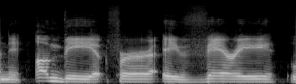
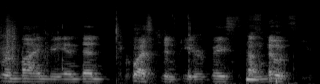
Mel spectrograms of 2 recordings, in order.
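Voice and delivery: quiet aside; 4 semitones lower, 15 dB quieter than usual. Real, not acted. Soft aside continued.

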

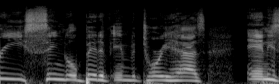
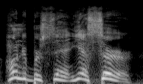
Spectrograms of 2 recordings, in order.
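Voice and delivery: higher and louder, overjoyed agreement; thrilled yes; 5 semitones higher, 6 dB louder than usual. Retold or imitated. Guy accepting Edison's partnership offer, thrilled. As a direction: jump at the offer.

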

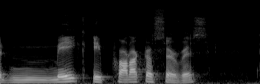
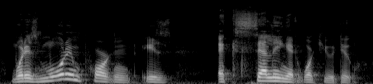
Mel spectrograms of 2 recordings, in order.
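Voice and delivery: ordinary talk

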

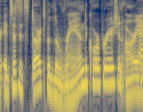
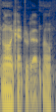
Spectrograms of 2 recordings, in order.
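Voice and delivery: quiet; 6 dB quieter than usual. Retold or imitated. Mock quote low voice.

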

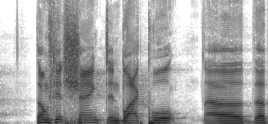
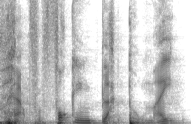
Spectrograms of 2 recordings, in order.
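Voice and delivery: softer put-on Blackpool accent; mock Blackpool accent; 8 dB quieter than usual. Local cursing about Blackpool, mock Blackpool accent.

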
